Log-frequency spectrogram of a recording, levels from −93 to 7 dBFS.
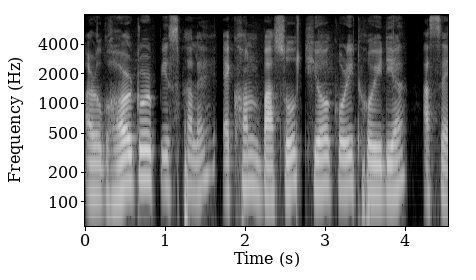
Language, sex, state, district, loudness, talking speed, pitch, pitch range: Assamese, male, Assam, Sonitpur, -21 LUFS, 130 wpm, 135 Hz, 120-145 Hz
